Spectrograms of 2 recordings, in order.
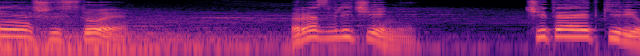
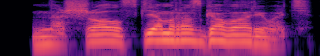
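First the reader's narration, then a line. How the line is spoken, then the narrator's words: Hiss. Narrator (Russian): прошипел сыщик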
